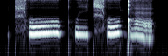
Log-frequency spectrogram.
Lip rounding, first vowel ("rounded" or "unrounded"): rounded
